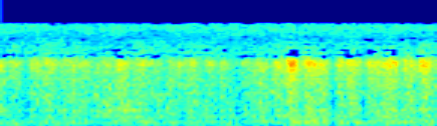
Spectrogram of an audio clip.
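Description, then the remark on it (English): A steady, loud rumble of a train and its engine rolling along the track over the crest of a hill, heading westward, with faint rhythmic clatter from the wheels running through it the whole time. No voices. “The engine reached the crest of Jackknife Hill and continued westward without incident. When the train had passed”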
